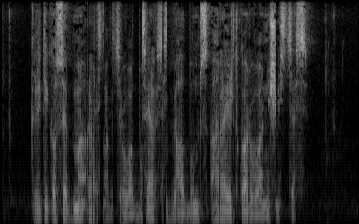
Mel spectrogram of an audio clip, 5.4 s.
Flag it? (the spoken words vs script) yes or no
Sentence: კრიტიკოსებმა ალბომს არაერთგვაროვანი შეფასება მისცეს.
yes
